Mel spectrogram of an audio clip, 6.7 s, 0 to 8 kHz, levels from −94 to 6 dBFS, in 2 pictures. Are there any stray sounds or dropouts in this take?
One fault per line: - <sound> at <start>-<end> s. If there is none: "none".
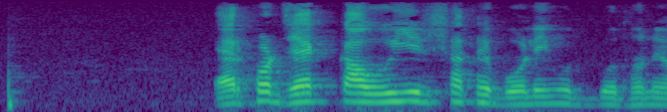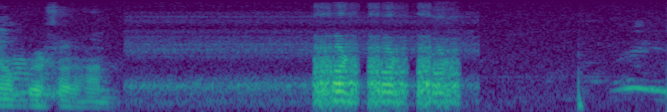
- laugh at 4.9-5.6 s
